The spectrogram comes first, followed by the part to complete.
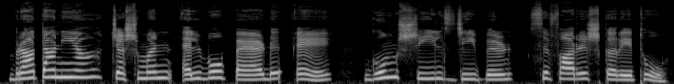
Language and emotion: Sindhi, neutral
